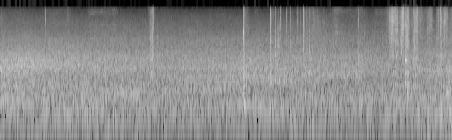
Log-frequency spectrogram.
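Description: Steady outdoor hum of road traffic, with a few sharp clicks about three and five seconds in and a brief burst of clicks and rustling near the end.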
